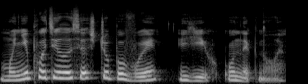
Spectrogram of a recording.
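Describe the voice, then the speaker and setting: A woman with an ordinary speaking voice talks at a fairly slow pace in a fairly high pitch with lively intonation, on a very clean recording with a silent background. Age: 30s. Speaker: nutrition blogger and yoga channel host. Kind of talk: vlog monologue to camera.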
